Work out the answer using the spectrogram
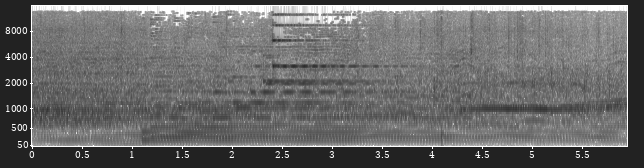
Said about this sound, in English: Clap your hands for Jesus. Daddy is here with us. I want to hear a shout. Let's welcome him.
